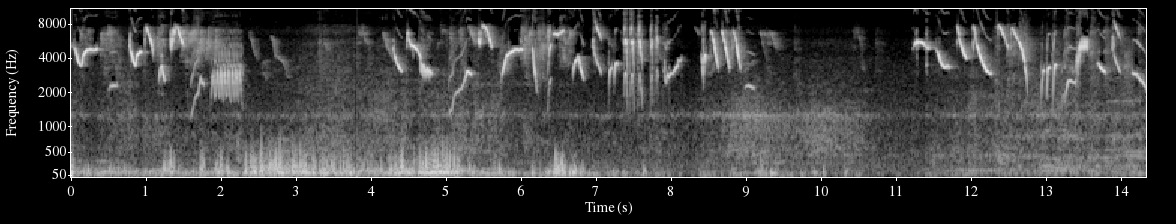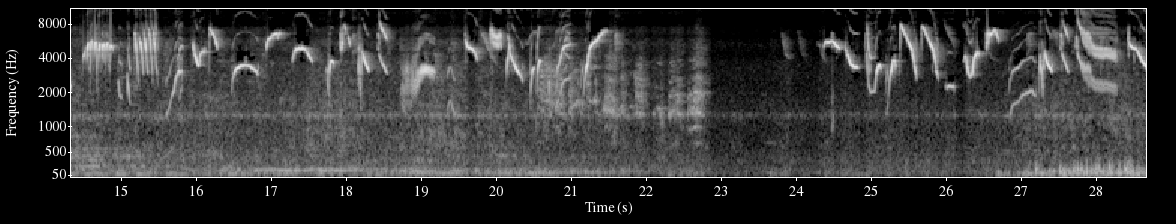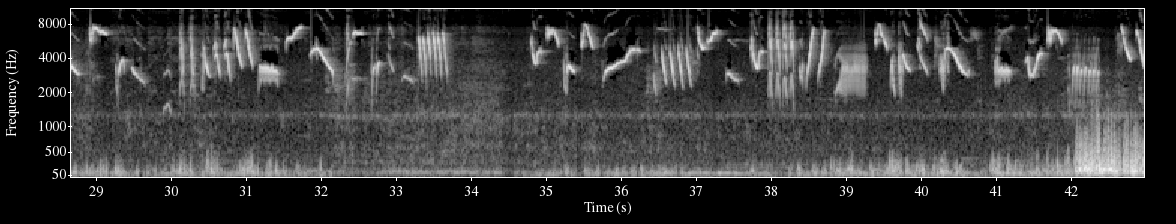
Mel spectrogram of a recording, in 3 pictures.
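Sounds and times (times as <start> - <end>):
canary singing trills: 0.0 - 9.7, 10.4 - 22.9, 23.8 - 42.9.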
